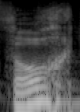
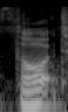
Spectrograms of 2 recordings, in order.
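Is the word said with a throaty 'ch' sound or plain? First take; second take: throaty ch; plain. First: The word has a throaty 'ch' before the 't'. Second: The word ends with a plain English 't' sound. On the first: The speaker calls it right. "the way you say it here is like you'd say thocht" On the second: The speaker calls it wrong. "everyone reads it as like"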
